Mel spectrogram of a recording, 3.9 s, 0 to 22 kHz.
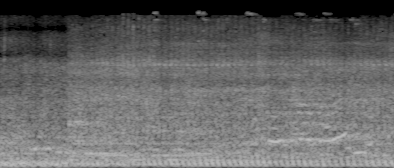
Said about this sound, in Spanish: Después de toda la teoría, tocó el momento de subirnos a las motos. Estuvimos manejando la 310, que es esta que están viendo, y la C02, que es esta que están viendo a continuación.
